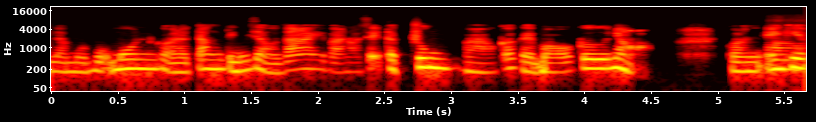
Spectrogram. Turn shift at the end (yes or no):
no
